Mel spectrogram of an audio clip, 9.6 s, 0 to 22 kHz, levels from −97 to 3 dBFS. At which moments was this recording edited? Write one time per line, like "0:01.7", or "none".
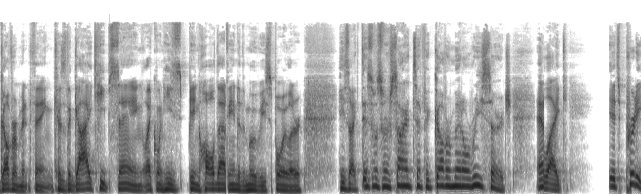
0:03.4
0:08.2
